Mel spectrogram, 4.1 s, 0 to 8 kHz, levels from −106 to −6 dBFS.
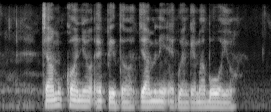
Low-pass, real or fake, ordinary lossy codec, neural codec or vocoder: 7.2 kHz; fake; none; codec, 24 kHz, 3.1 kbps, DualCodec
